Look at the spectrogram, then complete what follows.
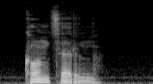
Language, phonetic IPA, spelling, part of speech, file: Polish, [ˈkɔ̃nt͡sɛrn], koncern, noun, Pl-koncern.ogg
